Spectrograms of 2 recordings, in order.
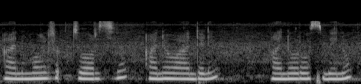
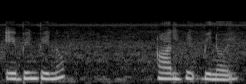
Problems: constant background noise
